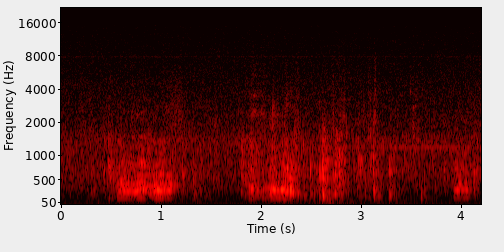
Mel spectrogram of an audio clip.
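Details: Emma, a red and white female Pembroke Welsh Corgi puppy aged 5.5 months, entertains herself indoors on Christmas night 2009, giving soft whiny, moaning play sounds in two drawn-out bursts, then fainter murmurs in a quiet room.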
